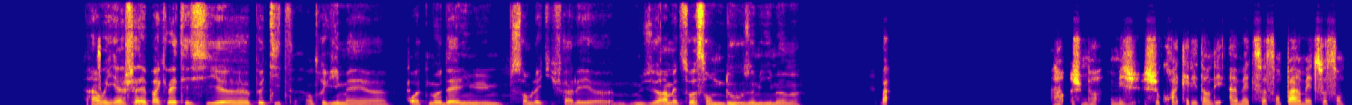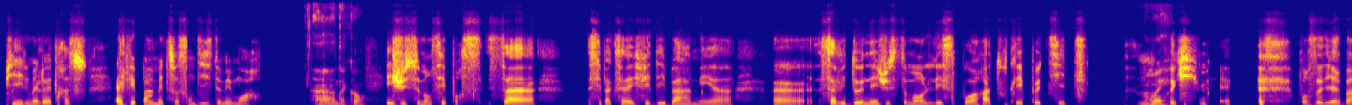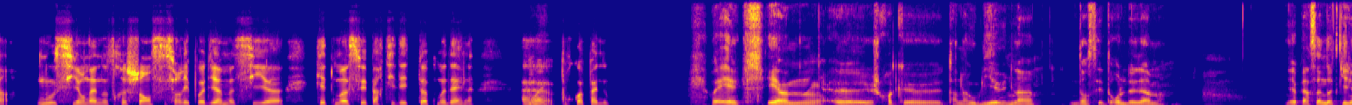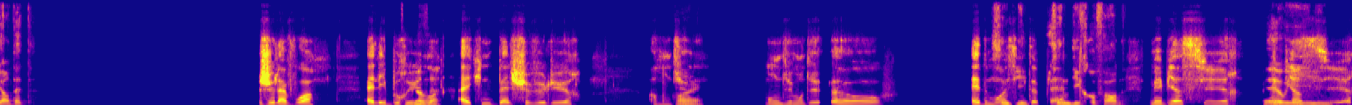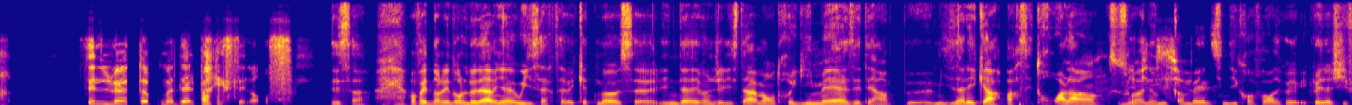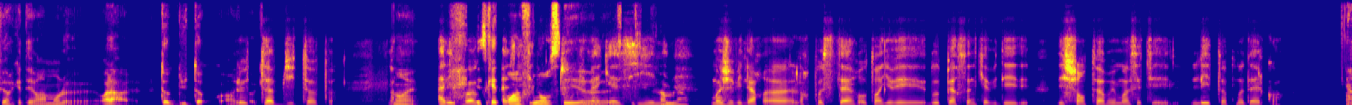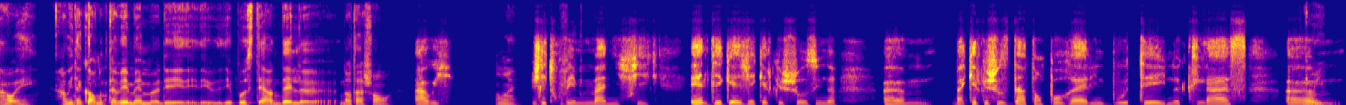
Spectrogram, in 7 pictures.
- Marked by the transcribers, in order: other noise; chuckle; laughing while speaking: "entre guillemets"; gasp; stressed: "le"; stressed: "magnifiques"
- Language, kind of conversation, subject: French, podcast, Quelle icône de mode t’a le plus marqué(e), et pourquoi ?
